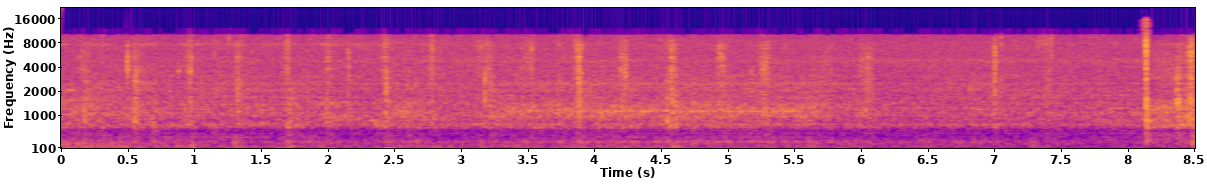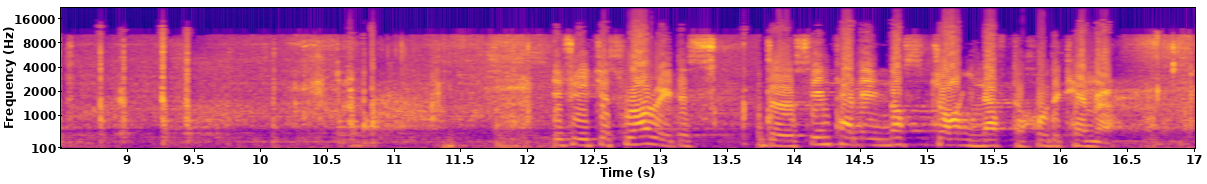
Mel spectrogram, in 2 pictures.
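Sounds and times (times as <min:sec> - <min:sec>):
sharp clicks and knocks: 0:08.1 - 0:11.5.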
